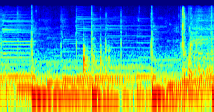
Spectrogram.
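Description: Soft background music with sustained notes over a low bass line.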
